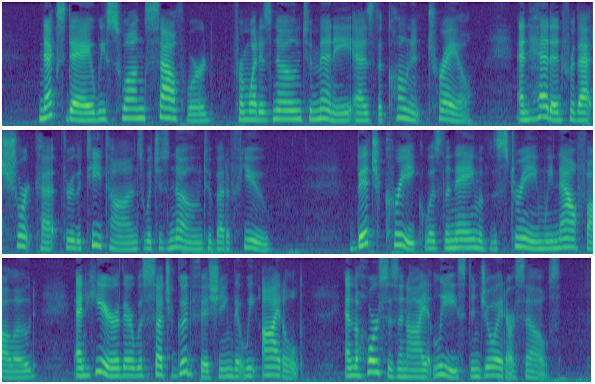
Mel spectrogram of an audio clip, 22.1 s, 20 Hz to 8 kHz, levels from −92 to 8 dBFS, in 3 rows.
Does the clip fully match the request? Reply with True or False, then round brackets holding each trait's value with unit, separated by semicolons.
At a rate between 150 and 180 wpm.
True (165 wpm)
